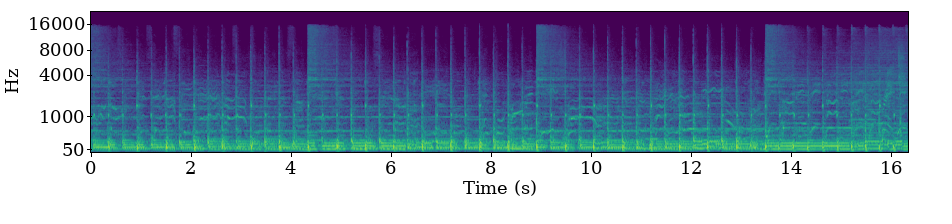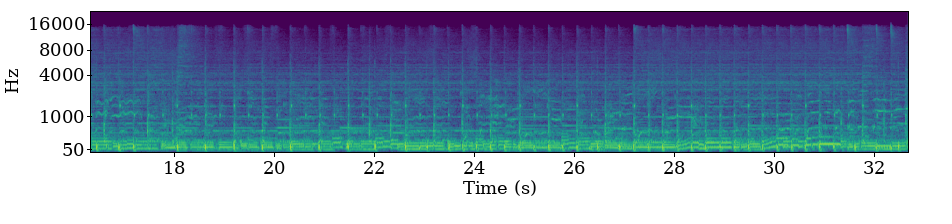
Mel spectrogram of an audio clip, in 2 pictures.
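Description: A live band playing with the drum kit up front: kick drum, snare and Paiste cymbals in a steady beat, over a prominent electric bass line and other band instruments.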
